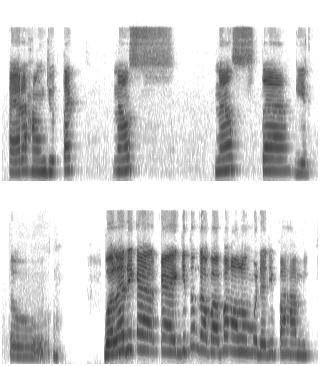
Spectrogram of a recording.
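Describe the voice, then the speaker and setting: A woman's voice: high-pitched, normal speed, bright, forceful tone. A woman teaching Quran recitation in an online class, explaining patiently in a casual, chatty way and sounding out letters as examples. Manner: patient, demonstrates sounds aloud.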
